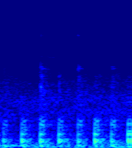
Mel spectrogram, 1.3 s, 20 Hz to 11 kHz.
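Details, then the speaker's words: Hyundai Sonata EF (TagAZ), 180,000 km, front CV axle shafts worked up-down and back-forth by hand: quick regular dull clunks with about 5 mm play, heard on any small bump; CV axle play clunk. "вот видно люфт и вот такие звуки на любой любой небольшой неровности начинается"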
